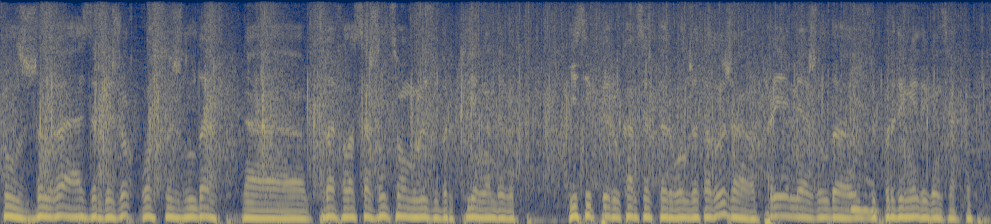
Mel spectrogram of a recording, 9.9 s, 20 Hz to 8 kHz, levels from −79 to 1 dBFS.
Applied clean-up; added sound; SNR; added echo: none; Applause; 7 dB; none.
